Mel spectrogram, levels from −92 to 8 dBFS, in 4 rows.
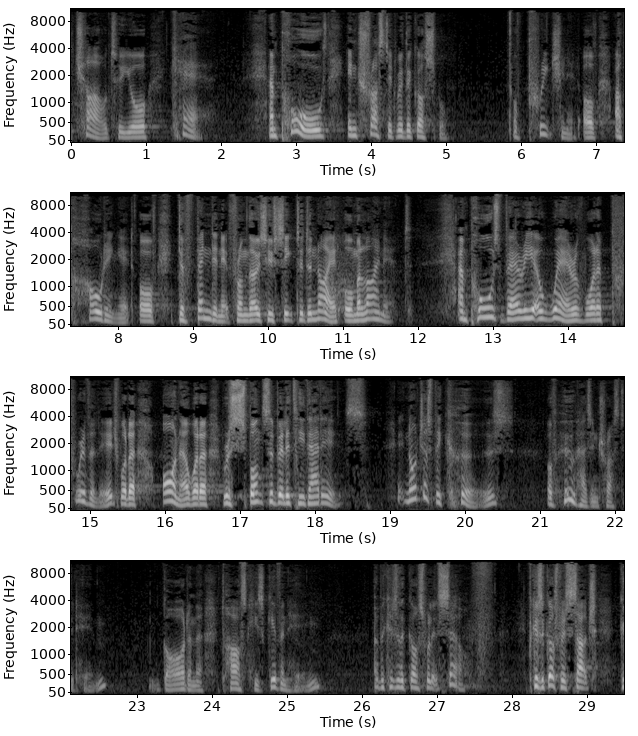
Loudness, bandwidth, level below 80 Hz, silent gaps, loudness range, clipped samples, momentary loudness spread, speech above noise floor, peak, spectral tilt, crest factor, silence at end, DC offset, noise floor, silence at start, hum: -28 LUFS; 11 kHz; -70 dBFS; none; 11 LU; under 0.1%; 19 LU; 40 dB; -8 dBFS; -4 dB/octave; 22 dB; 0 s; under 0.1%; -68 dBFS; 0.05 s; none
